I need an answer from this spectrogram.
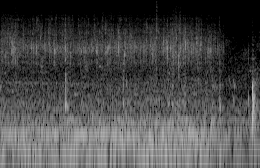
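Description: Pork ribs sizzling and crackling as they fry in hot oil, a dense steady crackle that stops about four and a half seconds in. One sharp knock follows near the end.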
